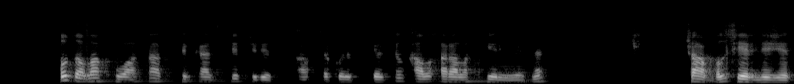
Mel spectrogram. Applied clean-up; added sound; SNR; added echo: neural mask model DeepFilterNet 3.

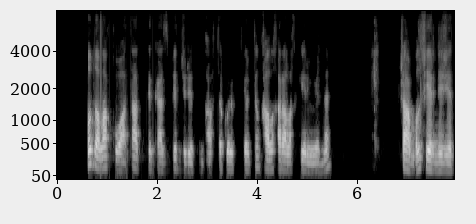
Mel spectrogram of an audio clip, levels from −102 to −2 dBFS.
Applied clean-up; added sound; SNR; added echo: none; none; none; none.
